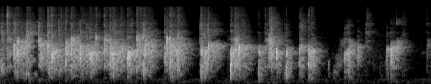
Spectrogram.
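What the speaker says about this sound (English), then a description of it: "Can we just rise up and clap for Dr. Ojo?" An audience at an international youth summit stands and claps for Dr. Ojo, the clapping loose and uneven, swelling in bursts and tapering off into scattered claps near the end, fairly close and without talk.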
